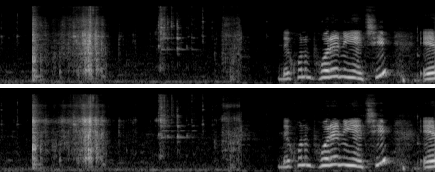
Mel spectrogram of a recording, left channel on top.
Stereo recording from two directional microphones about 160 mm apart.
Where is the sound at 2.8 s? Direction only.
5° left (ahead or behind).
